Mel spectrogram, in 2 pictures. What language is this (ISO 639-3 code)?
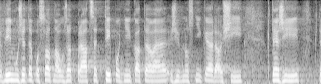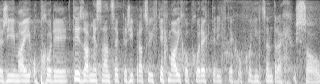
ces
